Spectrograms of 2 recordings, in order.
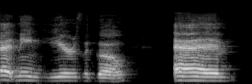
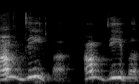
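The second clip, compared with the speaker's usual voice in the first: high, soft, happy, excited voice. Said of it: "you sound happy and you sound like you are".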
